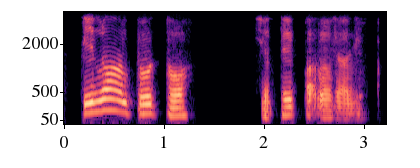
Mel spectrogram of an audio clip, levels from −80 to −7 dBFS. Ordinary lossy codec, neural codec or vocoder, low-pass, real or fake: Opus, 16 kbps; codec, 44.1 kHz, 1.7 kbps, Pupu-Codec; 3.6 kHz; fake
